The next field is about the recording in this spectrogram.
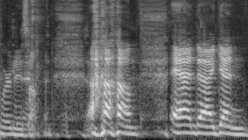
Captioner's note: laughs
